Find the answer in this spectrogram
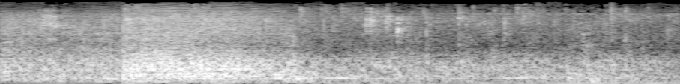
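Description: Heavy rain pouring down, then stopping abruptly about a second in: a rain shower ending on cue as forecast, leaving a faint hiss and a few drips.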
